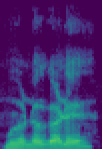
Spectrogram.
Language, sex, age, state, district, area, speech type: Goan Konkani, male, 60+, Goa, Murmgao, rural, spontaneous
